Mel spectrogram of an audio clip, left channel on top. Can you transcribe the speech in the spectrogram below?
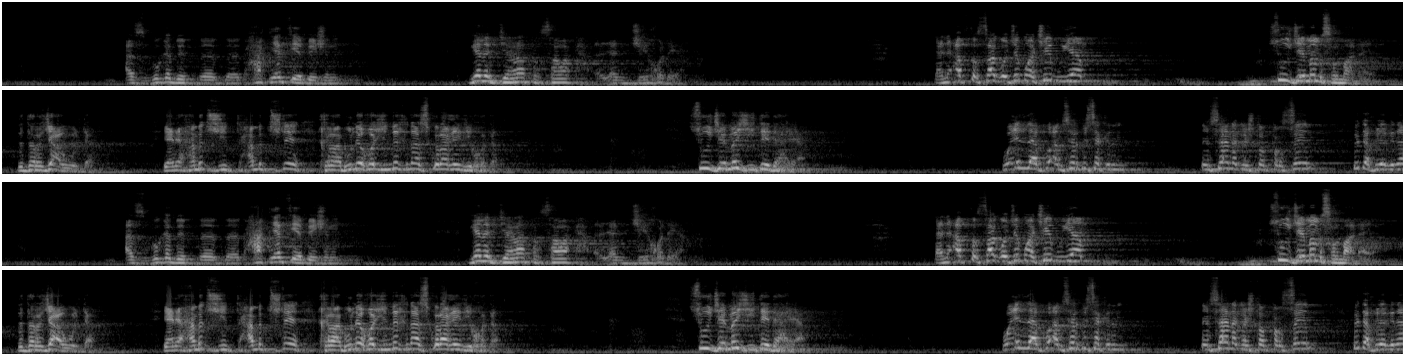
از بوقت بحقيقتي بيشن قال لك جرات ترساوا يعني جي خديا يعني افطر ساقو جمعوا شيء ويام سوي جي ما مسلمان لدرجه اول ده يعني حمدتش خرابونه خوش نخ ناس كرا غيري خدا سوي جي مجي تدايا والا كو امسر بسكن انسانك اشتر ترسيم بدا خويا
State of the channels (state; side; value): normal; both; correlation 0.67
